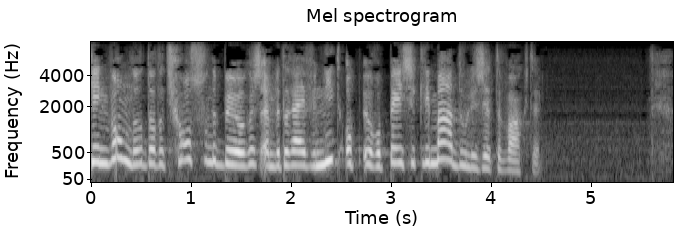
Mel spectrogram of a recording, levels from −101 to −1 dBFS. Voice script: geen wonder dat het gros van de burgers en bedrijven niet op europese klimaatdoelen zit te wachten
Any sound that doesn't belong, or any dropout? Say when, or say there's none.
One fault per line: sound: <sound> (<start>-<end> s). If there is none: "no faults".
no faults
